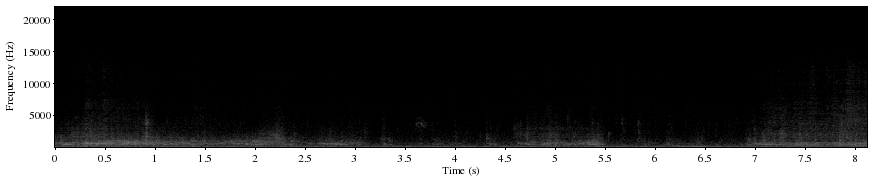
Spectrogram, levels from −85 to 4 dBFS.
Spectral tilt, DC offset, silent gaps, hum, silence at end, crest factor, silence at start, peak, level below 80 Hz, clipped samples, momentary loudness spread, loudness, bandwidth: -4.5 dB/octave; under 0.1%; none; none; 0 s; 18 dB; 0 s; -36 dBFS; -62 dBFS; under 0.1%; 12 LU; -55 LUFS; 16 kHz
